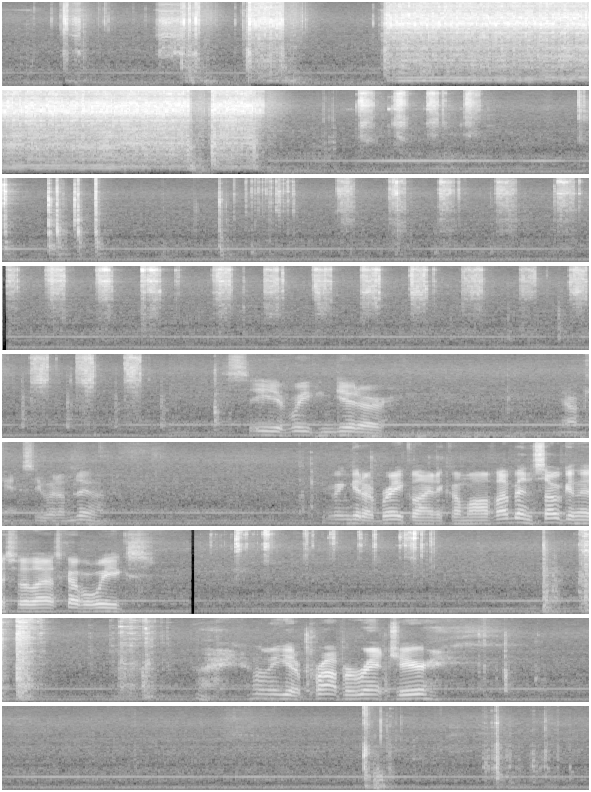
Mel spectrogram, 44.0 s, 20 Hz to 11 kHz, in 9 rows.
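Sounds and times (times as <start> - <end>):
loud mechanical whir: 0.0 - 10.4, 11.8 - 20.9
ratchet wrench clicking: 0.4 - 7.2, 7.8 - 9.0, 11.7 - 20.8.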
